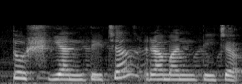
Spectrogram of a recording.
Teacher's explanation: ಎಲ್ಲ ಅಕ್ಷರಗಳು ರಸ್ವ ಆದಕಾರಣ ಮಧ್ಯದಲ್ಲಿ ಯಾವುದೇ ಅಕ್ಷರದ ಮೇಲೆ ದೀರ್ಘ ಕಾಲದವರೆಗೂ ನಿಲ್ಬಾರದು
